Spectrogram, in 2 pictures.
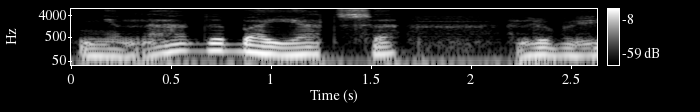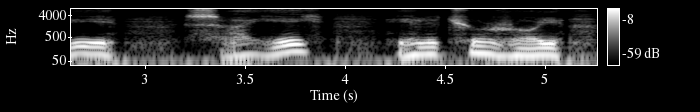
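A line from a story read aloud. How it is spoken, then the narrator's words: Whispering. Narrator (Russian): прошептала Ирина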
